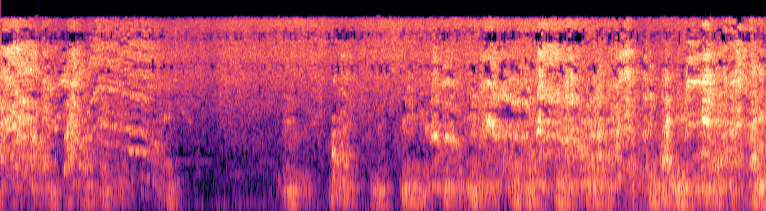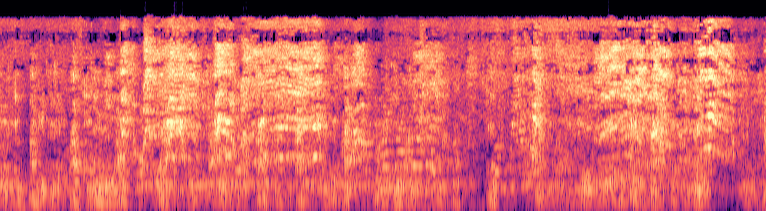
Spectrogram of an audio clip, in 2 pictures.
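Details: Sow with suckling piglets grunts in irregular runs of short, hoarse pulses after a brief lull, while a person speaks in the background.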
